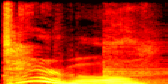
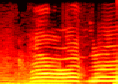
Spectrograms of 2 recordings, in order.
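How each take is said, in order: First: It is said like a secretive spy. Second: It is said like a grand opera diva.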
